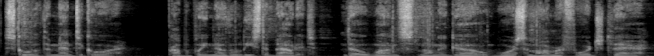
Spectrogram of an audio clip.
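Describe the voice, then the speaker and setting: Very deep, gruff monster hunter. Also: male voice, fairly even intonation, moderate pace, a little hiss or hum. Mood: dry, curious. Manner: terse, clipped, dry. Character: gruff, laconic male witcher, a monster hunter. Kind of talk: video game dialogue.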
